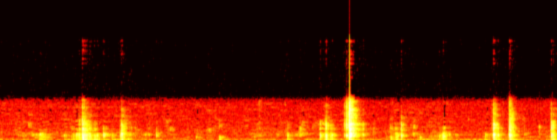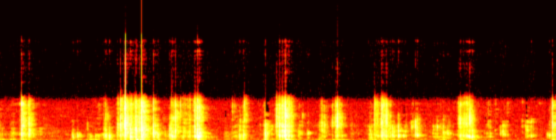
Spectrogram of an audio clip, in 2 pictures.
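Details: A dog chews a pig ear in irregular bursts of wet, crackling crunches and clicks, sparse at first, then denser and louder in the second half, with short quiet gaps between bites.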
